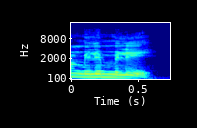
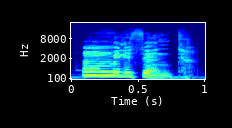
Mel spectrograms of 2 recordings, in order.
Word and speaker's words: Millicent: Tata Mili Mili. Mon nom, c'est Millicent. Alors prononce-le bien cette fois. Millicent.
